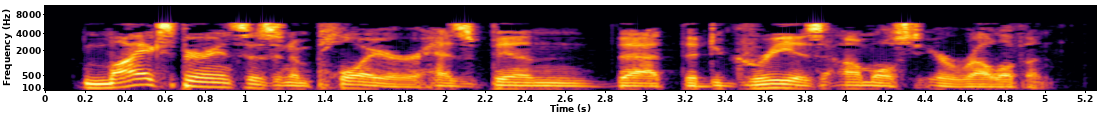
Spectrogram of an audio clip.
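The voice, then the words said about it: Congested voice with a cold. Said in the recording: “I've got a cold. Forgive me if I sneeze.”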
